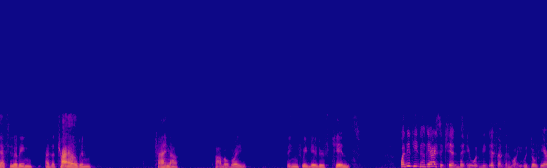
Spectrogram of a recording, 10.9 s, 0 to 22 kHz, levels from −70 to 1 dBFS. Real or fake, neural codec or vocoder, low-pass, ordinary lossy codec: fake; codec, 24 kHz, 0.9 kbps, WavTokenizer, medium music audio release; 7.2 kHz; AAC, 48 kbps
